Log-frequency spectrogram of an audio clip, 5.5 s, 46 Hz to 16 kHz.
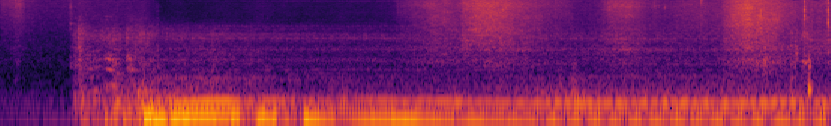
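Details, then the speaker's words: BMW 435i N55 after upgraded TMAP sensor installed: brief crank, engine catches at once, flares and settles into a steady, even idle with no misfire or stumble; start was pretty smooth. "come on fire up the car and hopefully everything works perfectly fine"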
